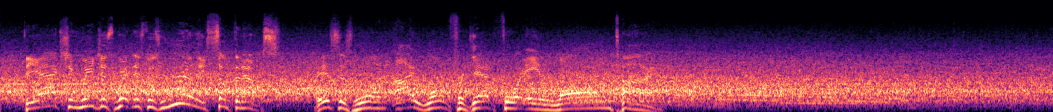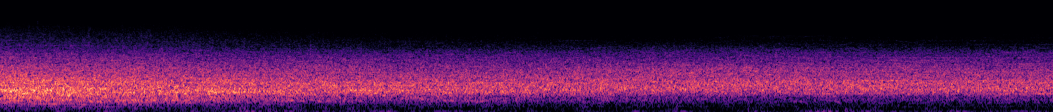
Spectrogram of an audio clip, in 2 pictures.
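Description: A large crowd cheers and roars in a big arena, slowly fading.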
